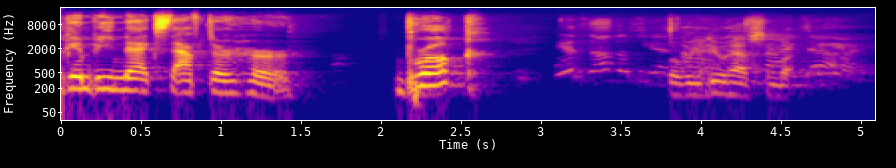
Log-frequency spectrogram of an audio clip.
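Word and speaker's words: Breuck: repeat your name for us and can you spell it for us because we know it's not the usual spelling. Brooke, it's B R E U C K.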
